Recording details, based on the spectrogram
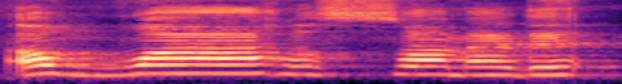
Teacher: ലാമിനെ നമ്മൾ ഉയർത്തിയിട്ടാണ് ഉച്ചരിക്കുക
